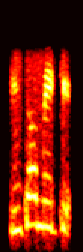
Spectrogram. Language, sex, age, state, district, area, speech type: Telugu, female, 30-45, Andhra Pradesh, Sri Satya Sai, urban, conversation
